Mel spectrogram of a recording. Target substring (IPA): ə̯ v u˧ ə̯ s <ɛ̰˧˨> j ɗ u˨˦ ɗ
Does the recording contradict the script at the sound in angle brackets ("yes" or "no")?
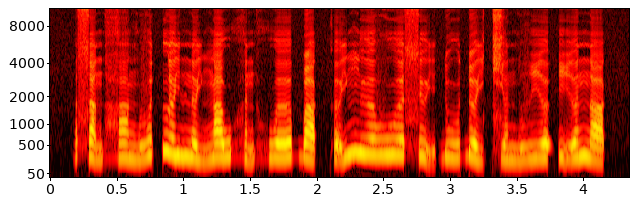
yes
